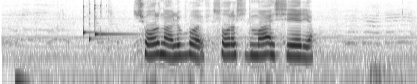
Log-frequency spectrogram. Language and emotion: Russian, sad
